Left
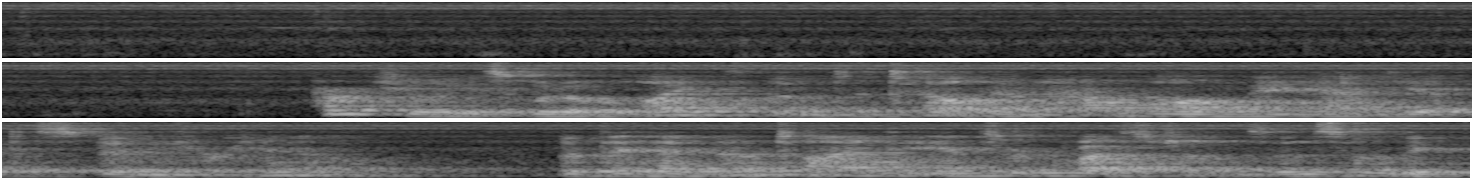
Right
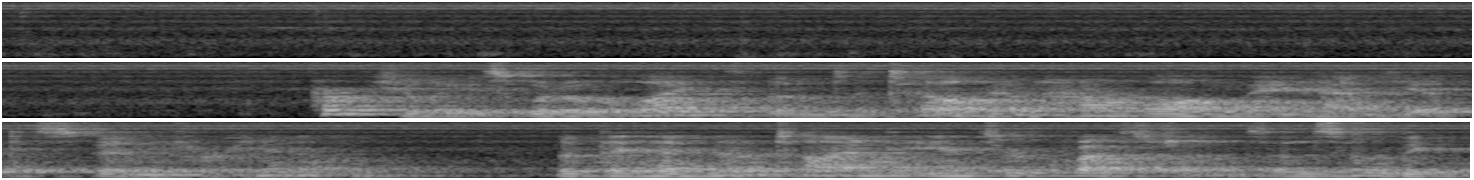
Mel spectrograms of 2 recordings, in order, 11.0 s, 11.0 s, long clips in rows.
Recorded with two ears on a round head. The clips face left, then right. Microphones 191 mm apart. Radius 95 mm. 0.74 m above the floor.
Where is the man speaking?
70° right (ahead or behind), 3.5 m.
